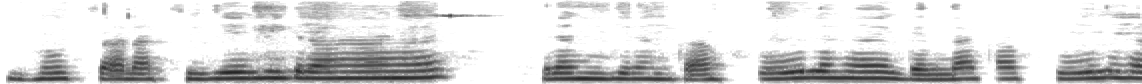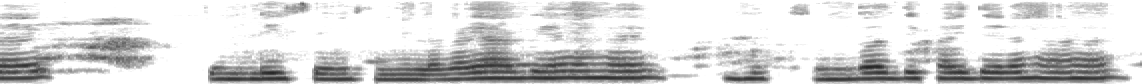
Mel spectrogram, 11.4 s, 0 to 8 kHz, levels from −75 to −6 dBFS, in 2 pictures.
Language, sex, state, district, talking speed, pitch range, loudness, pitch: Hindi, female, Bihar, Purnia, 140 wpm, 195-230 Hz, -25 LUFS, 210 Hz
